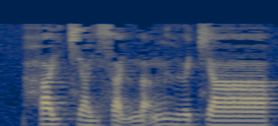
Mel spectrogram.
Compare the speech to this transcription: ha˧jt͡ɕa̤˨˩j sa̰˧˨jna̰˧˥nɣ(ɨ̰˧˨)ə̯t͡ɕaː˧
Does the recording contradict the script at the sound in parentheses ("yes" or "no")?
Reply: yes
